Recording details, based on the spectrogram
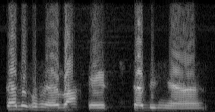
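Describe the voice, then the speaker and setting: A woman's voice: on the low side, brisk, a little mellow, clean tone, no room sound, rough recording. A woman with a Filipino accent telling a personal story as a guest, in a casual and hesitant style. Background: background music.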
